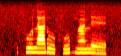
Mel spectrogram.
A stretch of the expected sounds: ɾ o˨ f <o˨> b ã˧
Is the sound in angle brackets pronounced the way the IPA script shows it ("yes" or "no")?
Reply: no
